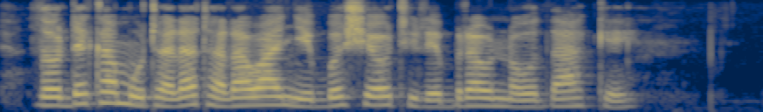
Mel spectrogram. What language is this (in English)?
Kikuyu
